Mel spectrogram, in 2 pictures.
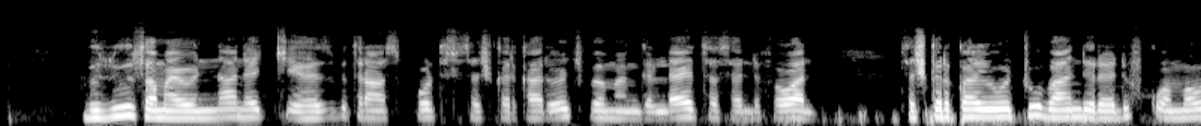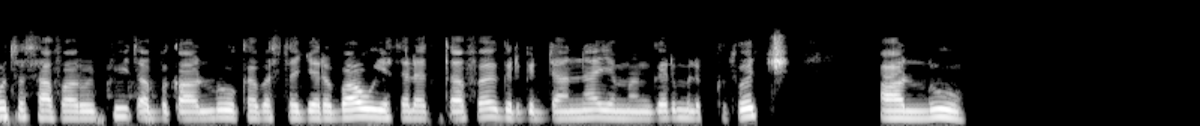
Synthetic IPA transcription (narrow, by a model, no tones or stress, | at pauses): bɨzusəmajwnːanət͡ʃʼːjɛhɨzbt̪ɾanspʰo̞ɾt̪t̪ʰəʃkʰəɾkʰaɾiwo̞t͡ʃːbəməŋɡəd̪lajt̪ʰəsəlːɨfəwalt̪ʰəʃkʰəɾkaɾiwo̞t͡ʃːubəand̪ɾəd̪fkʼo̞məwt̪ʰəsafaɾo̞t͡ʃːujɪt̪ʼəbːɨkʼalːukʰəβəst̪ʰəd͡ʒəɾbawjɛt̪ʰələt̪ʼːəfəɡɨd̪ɡɨd̪ːanːajɛməŋɡəd̪mɨlɨkːɨt̪ʰo̞t͡ʃː | ʔalːu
